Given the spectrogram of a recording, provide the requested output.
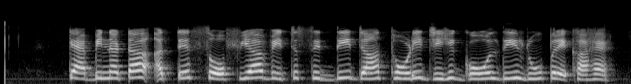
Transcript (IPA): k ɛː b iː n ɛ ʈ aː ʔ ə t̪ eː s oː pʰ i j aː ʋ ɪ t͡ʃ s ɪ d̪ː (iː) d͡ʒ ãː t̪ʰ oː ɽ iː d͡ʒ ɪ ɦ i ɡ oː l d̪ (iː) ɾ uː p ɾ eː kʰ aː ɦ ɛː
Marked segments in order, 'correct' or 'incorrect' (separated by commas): correct, correct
